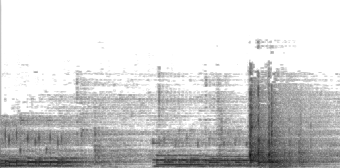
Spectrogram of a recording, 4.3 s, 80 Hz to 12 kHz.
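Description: A SNOM desk phone on extension 2003 rings with its standard warbling, bubbling electronic ringtone in two bursts of stacked harmonic notes, the second ending in a brighter, noisier flourish, with a brief dip between them.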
